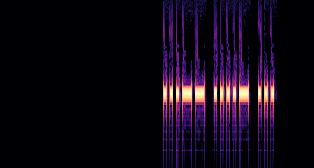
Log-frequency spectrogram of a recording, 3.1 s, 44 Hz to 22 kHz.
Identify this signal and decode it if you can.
Morse code, heard as a keyed tone, about 38 wpm, 700 Hz. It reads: 34S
